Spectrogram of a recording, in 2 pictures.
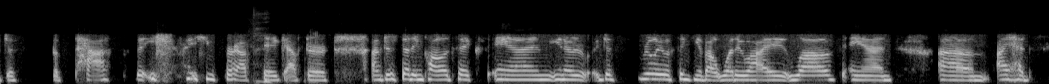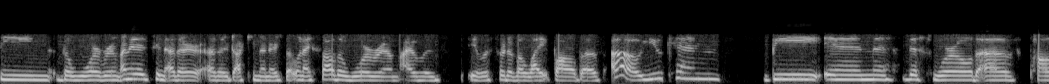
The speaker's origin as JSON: {"language": "English", "region": "Indiana", "country": "United States", "tie": "born or raised there", "also_born_or_lived": "Los Angeles, United States", "moved": "as an adult", "said": "I'm from the Midwest. I grew up and spent sort of the first half of my life in Indiana."}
